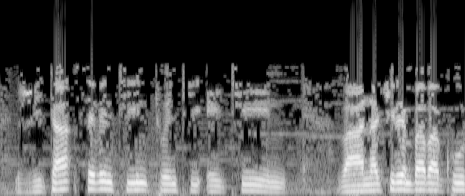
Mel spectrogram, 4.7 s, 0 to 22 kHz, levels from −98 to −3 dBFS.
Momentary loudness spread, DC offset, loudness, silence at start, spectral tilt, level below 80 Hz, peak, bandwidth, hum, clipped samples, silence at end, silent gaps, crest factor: 11 LU; under 0.1%; -13 LUFS; 0 s; -8.5 dB/octave; -42 dBFS; 0 dBFS; 6 kHz; none; 0.1%; 0 s; none; 14 dB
